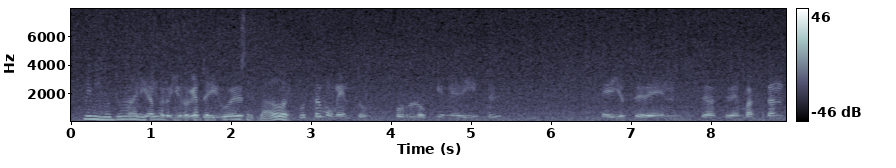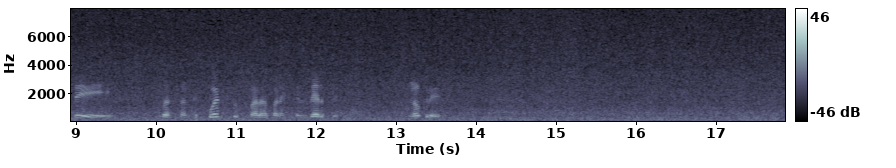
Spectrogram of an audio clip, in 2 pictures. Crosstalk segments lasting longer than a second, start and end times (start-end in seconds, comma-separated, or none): 0.6-2.8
